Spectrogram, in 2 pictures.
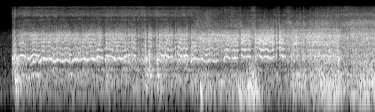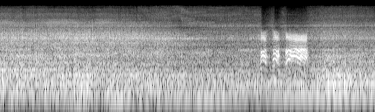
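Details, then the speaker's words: Long-stored Chieftain car, first start after fuel was bottle-fed to the engine (no accelerator pump): it catches quickly and settles into a steady, even run with no knocks or misses; healthy, generator charging. "It sounds like it was turned off yesterday. Yeah. Well, the belt's staying on after our Dremel attack. It fires right up."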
